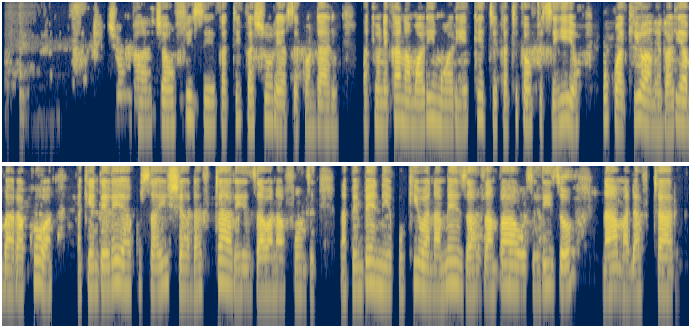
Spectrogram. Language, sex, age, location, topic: Swahili, female, 25-35, Dar es Salaam, education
